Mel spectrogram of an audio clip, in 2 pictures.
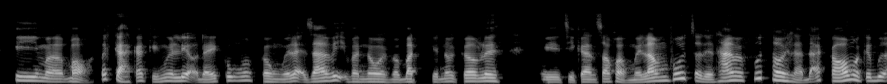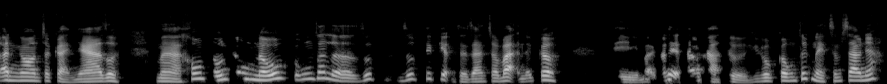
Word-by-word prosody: Khi 180 -2 +1
mà 135 -4 0
bỏ 135 +1 -2
tất 235 +1 -4
cả 120 - +4
các 170 +1 -1
cái 125 0 -8
nguyên 160 +1 -1
liệu 165 +1 +1
đấy 115 +4 0
cũng 180 +1 -4
cùng 125 -3 -3
với 125 - 0
lại 110 - +1
gia 140 +6 +3
vị 180 -6 -1
vào 130 - -1
nồi 125 -1 0
và 115 +1 -5
bật 125 +3 0
cái 120 - -6
nồi 140 +3 -4
cơm 145 0 +2
lên, 155 -1 +3 0.5
thì 115 -1 -4
chỉ 115 -2 -8
cần 115 0 0
sau 130 +4 -1
khoảng 100 -5 -1
15 150 +11 +3
phút 265 +4 +1
cho - - -2
đến 115 -3 -2
20 185 +5 +5
phút 280 +1 -1
thôi 190 -4 +5
là - - -4
đã 190 - -3
có 160 +4 +5
1 210 -2 +1
cái 170 - -1
bữa 175 0 0
ăn 190 -1 +3
ngon 180 -1 +2
cho 165 - -6
cả 160 - 0
nhà 130 +6 +5
rồi 160 +1 +2 0.4
mà 145 -3 +2
không 260 - -1
tốn 200 +3 +1
công 260 -5 -2
nấu, 240 +8 +5
cũng 245 +4 -5
rất 285 0 0
là 170 - +2
giúp 230 - -5 0.2
giúp 225 +8 -6
tiết 265 -2 -9
kiệm - - -1
thời 125 - -5
gian 130 +2 -1
cho 150 - -2
bạn 170 -4 +4
nữa 145 - -7
cơ. 200 -2 +5 0.7
Thì 110 -2 -5
bạn - - -5
có - - -6
thể - - +5
tham - - -2
khảo - - 0
thử 100 -3 -4
cái 135 - -15
công 155 -1 -2
công 175 -1 +1
thức 260 +5 -3
này 165 - 0
xem 160 +1 -8
sao 185 +1 +4
nhá. 220 +6 0
160 Hz, 275 wpm, -24 LUFS, 130-190 Hz, 0.7 s, 20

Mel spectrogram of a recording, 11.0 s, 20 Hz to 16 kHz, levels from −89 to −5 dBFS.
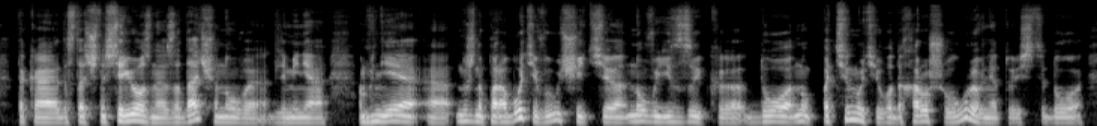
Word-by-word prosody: такая 105 -1 +3
достаточно 110 +2 -1
серьезная 125 -7 +4
задача, 105 +3 +2
новая 100 -3 -2
для 100 0 -8
меня. 100 -1 -1 0.3
Мне, 125 +2 +3
а, 100 -3 -3
нужно 125 -2 -1
по 115 - +4
работе 120 - +2
выучить, 120 -2 -3
а, 110 -1 +1
новый 120 -1 -1
язык, 115 0 -4
э, 100 -2 -3
до, 120 +2 +1
ну, 130 - -2
подтянуть 160 - -1
его 105 +1 -3
до 105 0 -4
хорошего 125 -3 -1
уровня, 100 - -1
то 100 - -13
есть 100 +2 -8
до, 105 +1 -4
110 Hz, 150 wpm, -25 LUFS, 105-125 Hz, 0.3 s, серьезная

